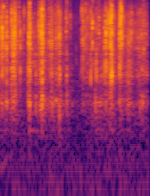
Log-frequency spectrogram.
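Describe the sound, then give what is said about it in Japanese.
Plastic packets of dried toppings and powdered soup from an instant cup noodle crinkling, a steady run of bright, crackly rustles with several sharper bursts and a brief lull midway, with no voices. “なんか袋が入ってるぞこれ火薬と粉末スープが入ってるね両方とも先に入れるやつだねこれね珍しいなこのカップタイプだとねこの火薬とか最初からさもうばらまかれていることが多いじゃん別の袋になって梱包されてます”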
